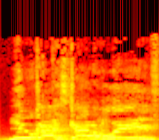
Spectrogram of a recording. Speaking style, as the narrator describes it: I yell

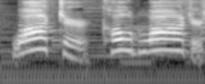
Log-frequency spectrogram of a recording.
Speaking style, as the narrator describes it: sobbed Don

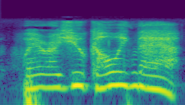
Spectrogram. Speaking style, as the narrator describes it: He cried

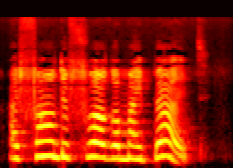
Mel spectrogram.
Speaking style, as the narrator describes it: I yelled out

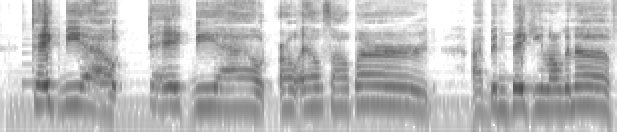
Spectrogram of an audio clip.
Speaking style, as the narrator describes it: the bread was yelling

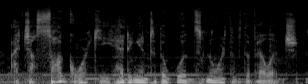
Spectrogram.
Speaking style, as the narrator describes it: Versa whispered to her friends

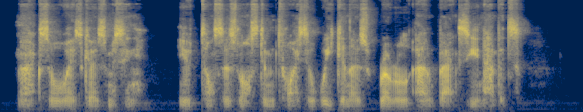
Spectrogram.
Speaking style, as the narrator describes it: Arthur said quietly

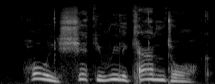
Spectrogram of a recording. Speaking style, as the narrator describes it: the male exclaimed in surprise, making his voice go even higher than before

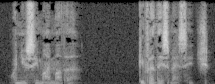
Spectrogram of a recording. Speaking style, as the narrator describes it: whispered

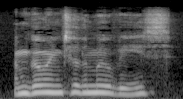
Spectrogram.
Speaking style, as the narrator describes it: called out for the fifth or sixth time in 2 weeks

